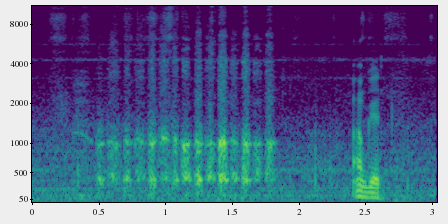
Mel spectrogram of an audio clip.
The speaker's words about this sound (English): Am I like breathing super heavy? What they put in this coffee? I'm all amped up now. Goodness gracious.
